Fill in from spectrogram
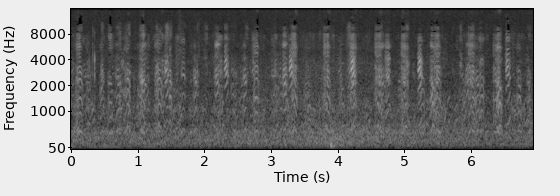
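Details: Black skimmer adult feeding a chick at St. Pete Beach, Florida; rapid, harsh, yapping notes repeated in quick bursts over steady surf-like background noise.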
